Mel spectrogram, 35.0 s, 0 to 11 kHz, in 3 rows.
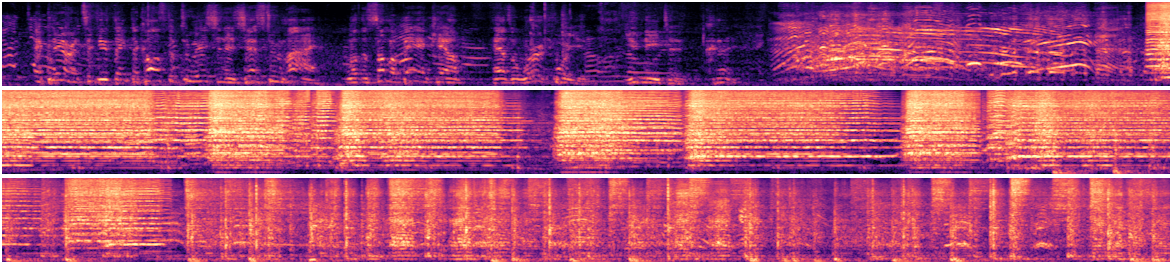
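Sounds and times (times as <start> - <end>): brass band chords: 11.3 - 35.0
bass drum hits: 22.1 - 24.6, 25.2 - 35.0.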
